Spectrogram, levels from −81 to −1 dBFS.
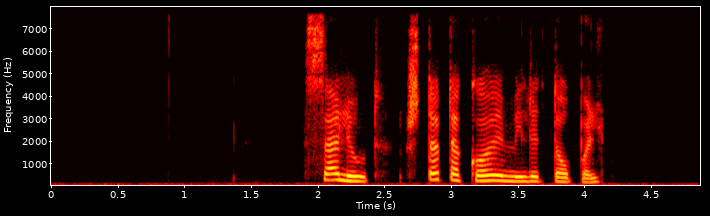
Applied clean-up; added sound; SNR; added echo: neural diffusion model UNIVERSE++.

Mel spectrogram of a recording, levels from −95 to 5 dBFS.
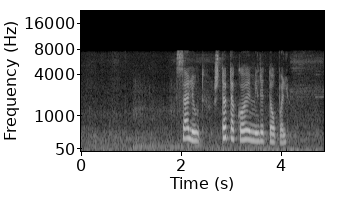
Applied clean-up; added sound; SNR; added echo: none; Train + Engine; 20 dB; none.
